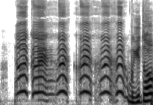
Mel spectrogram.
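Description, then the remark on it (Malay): A voice imitates a penguin's call: a quick series of about six loud, nasal, honking bursts, with a bit of laughter and speech around them. “kenapa bunyi penguin macam”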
